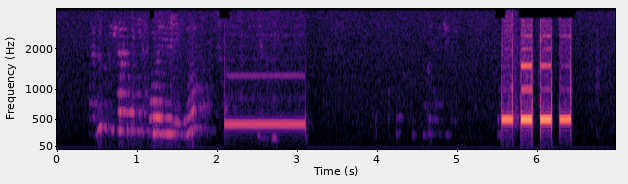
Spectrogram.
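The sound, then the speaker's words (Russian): Touch-tone dialing on a call to a company's automated phone line: four short, evenly spaced keypad tones, preceded by a brief spoken voice and a single long steady beep. “Если вы знаете номер сотрудника, наберите его в тоновом режиме или оставайтесь на линии.”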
